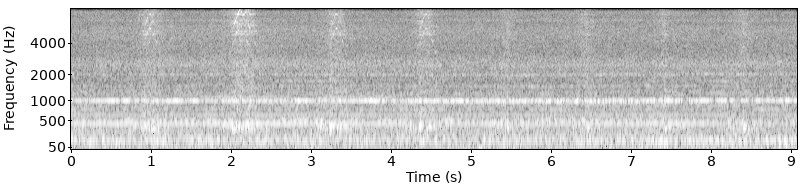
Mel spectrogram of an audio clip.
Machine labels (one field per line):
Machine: slide rail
